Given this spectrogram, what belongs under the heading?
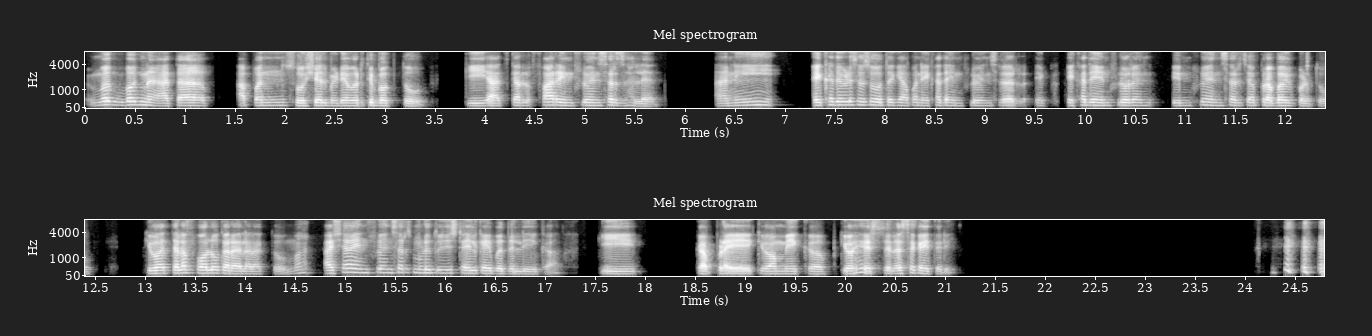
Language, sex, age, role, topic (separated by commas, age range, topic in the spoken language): Marathi, male, 20-24, host, सोशल मिडियामुळे तुमच्या लूकवर काय परिणाम झाला?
